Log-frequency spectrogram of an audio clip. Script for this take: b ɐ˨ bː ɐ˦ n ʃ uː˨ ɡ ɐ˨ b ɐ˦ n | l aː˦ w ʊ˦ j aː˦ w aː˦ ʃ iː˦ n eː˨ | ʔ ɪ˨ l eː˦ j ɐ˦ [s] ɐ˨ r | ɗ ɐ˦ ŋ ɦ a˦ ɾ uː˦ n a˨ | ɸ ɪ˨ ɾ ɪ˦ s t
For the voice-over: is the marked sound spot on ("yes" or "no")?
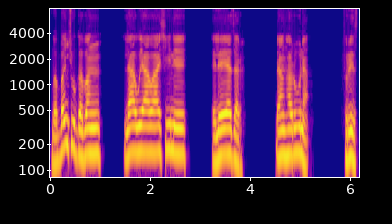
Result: no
